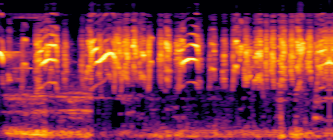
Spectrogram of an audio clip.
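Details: Sunbird (sogok ontong) lure calls: fast, high, thin chirps and upslurred whistles in a continuous chatter.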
